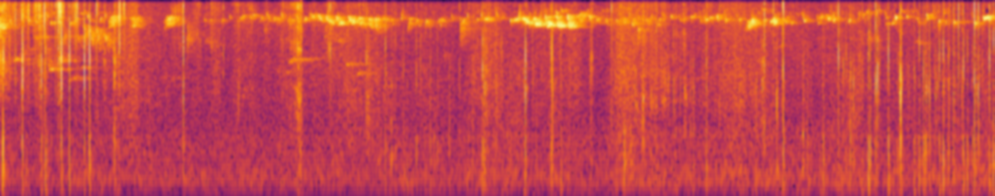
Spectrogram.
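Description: Fingertips and nails scratch and tap the bark of a solid birch log and its peeling edge, making quiet, dry, rapid clicks and brushing scrapes. A faint, steady high-pitched tone runs underneath throughout.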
